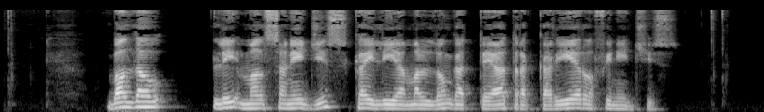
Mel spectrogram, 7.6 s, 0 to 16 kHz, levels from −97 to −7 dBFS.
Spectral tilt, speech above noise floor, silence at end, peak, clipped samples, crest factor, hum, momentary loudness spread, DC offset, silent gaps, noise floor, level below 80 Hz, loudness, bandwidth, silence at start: -4 dB/octave; 37 dB; 0.9 s; -4 dBFS; under 0.1%; 22 dB; none; 12 LU; under 0.1%; none; -62 dBFS; -64 dBFS; -25 LUFS; 12 kHz; 1.1 s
